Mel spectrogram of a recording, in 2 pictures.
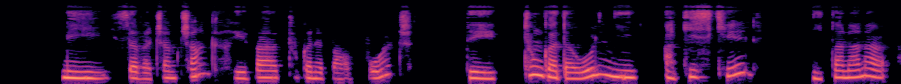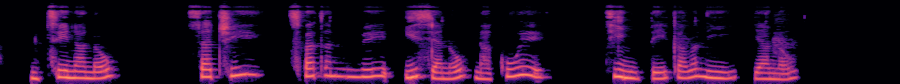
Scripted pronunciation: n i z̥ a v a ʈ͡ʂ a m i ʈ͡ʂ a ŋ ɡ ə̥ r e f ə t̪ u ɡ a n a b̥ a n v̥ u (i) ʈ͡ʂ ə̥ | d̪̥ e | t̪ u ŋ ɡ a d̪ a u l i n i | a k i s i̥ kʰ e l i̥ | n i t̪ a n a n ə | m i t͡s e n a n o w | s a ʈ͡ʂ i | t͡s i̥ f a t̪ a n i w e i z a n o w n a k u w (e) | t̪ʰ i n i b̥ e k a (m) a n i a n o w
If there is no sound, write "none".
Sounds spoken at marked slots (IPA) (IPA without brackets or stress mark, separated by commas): a, e, m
